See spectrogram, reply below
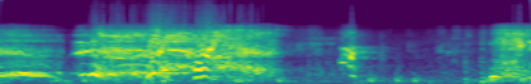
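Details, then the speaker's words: Choking cough in an adult after something went down the wrong pipe: harsh, rapid coughing bursts trailing into gasping breaths and a few softer coughs. "all right I'm good went down the wrong pipe I can breathe okay"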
